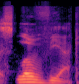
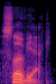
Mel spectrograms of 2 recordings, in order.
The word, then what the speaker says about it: Slowiak: I I think the w means that you're pronouncing two v's so that's right Slovak Slovak yes Slovak yes strong powerful and we're great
